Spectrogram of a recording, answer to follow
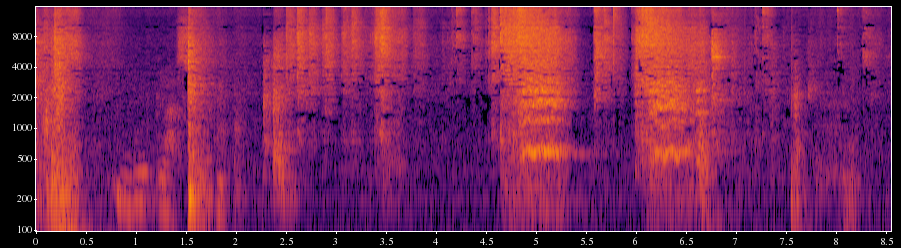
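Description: Dishes and kitchen utensils knocking and clinking in short sharp strikes, with two longer, louder sounds about five and six seconds in.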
